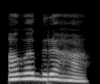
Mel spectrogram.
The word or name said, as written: ಅವಗ್ರಹ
